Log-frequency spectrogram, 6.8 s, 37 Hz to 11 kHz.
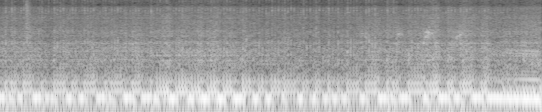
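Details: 1986/1987 Cub Cadet 1106 riding tractor, sat over 4 years, during drive function test: single-cylinder chugs with uneven lumpy beat, rough running; owner suspects dirty spark plug, though plug later looked not too bad.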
